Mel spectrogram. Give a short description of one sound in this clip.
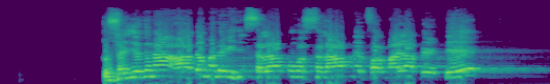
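An elderly man speaks into a microphone over a loudspeaker, chanting in a drawn-out, sing-song voice.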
